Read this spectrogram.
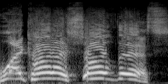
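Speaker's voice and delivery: very high, booming, drawn-out yell. Retelling yelling in the shower at a problem: imitating own yelling. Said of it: "I start, like, yelling".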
